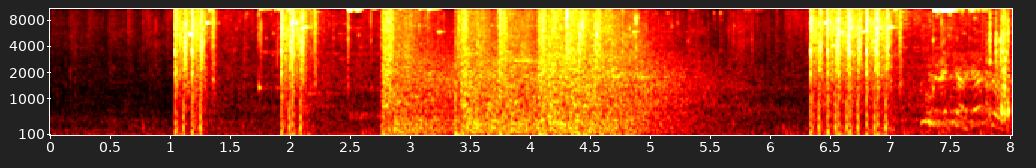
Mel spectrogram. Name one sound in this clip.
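A rifle fires in loud bursts in a closed space.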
